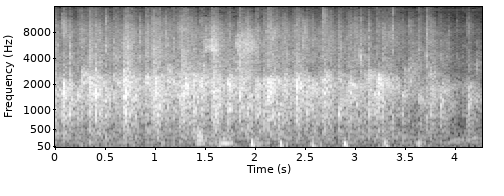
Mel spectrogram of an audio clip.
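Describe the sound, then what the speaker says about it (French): An audience at a scientific foundation conference applauds two speakers with steady, moderately distant clapping that carries on throughout, and a voice briefly speaks over it. "Je pense qu'on peut applaudir les 2 intervenants."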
